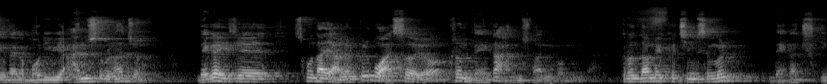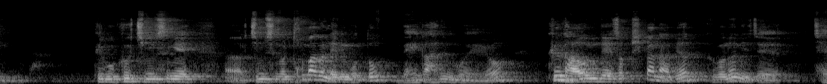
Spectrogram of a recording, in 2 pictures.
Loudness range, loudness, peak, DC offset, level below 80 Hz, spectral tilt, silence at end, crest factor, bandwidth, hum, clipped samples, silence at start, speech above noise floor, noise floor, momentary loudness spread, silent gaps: 5 LU; -28 LUFS; -8 dBFS; under 0.1%; -66 dBFS; -4.5 dB/octave; 0 s; 20 dB; 15.5 kHz; none; under 0.1%; 0 s; 31 dB; -59 dBFS; 16 LU; none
